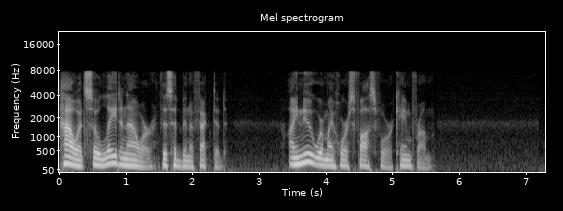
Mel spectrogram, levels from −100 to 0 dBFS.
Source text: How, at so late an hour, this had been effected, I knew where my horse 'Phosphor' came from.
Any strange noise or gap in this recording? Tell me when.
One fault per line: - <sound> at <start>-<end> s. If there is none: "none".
none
